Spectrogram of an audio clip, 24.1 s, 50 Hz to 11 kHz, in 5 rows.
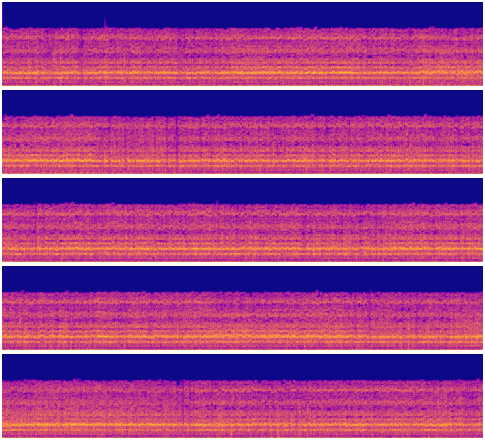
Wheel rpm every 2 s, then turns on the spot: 160, 160, 170, 160, 160, 160, 160, 160, 160, 160, 160, 160.
none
